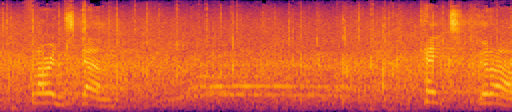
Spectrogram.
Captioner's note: applause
